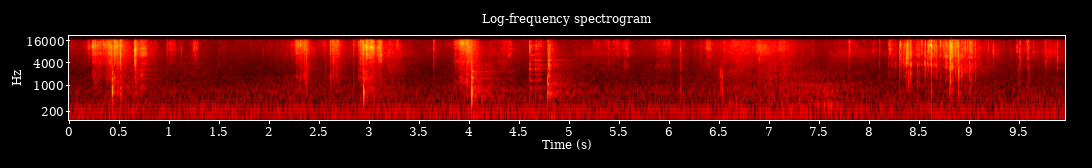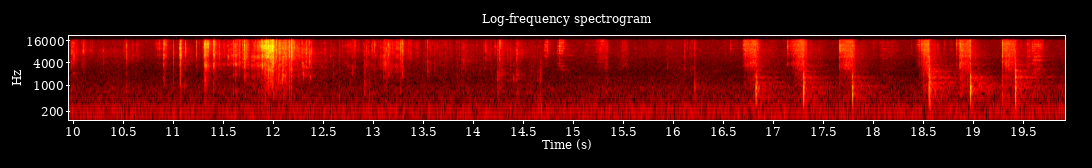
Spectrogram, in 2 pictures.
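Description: A knife rough-chopping vegetables for a Tuscan bread and bean soup: sharp, scattered thuds on a board over a steady low hum, bunching into a quicker run of chops toward the end.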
